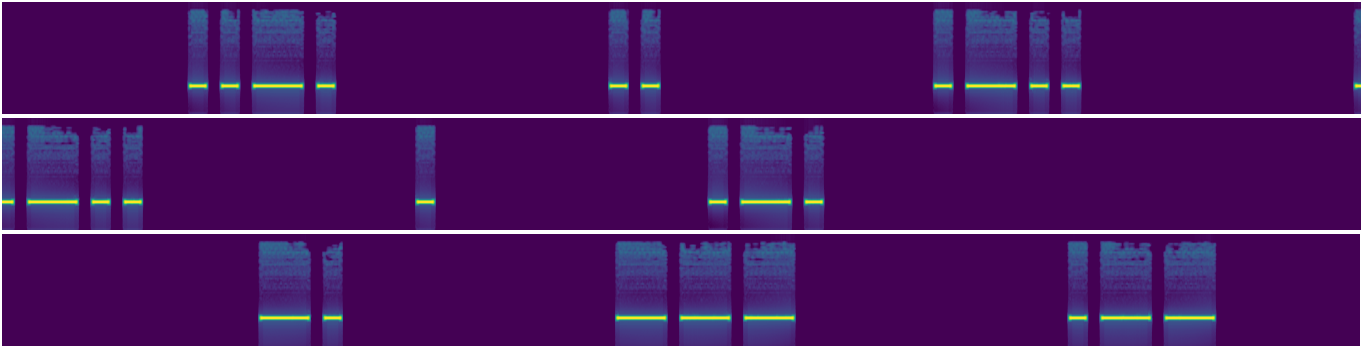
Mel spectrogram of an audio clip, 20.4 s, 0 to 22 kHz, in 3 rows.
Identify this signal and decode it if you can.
Morse code, heard as a keyed tone, about 15 wpm, spaced as for 5 wpm, 1000 Hz. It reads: FILLER NOW
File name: qotdfiles / 5wpm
